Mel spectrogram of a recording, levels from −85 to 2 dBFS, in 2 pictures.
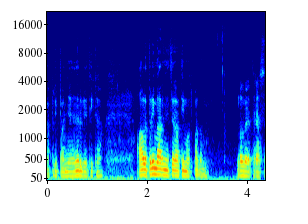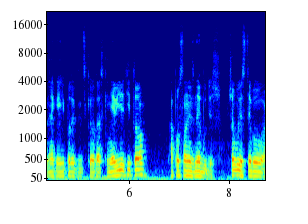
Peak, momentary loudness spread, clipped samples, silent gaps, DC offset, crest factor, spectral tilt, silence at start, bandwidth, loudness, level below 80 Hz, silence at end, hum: -8 dBFS; 13 LU; under 0.1%; none; under 0.1%; 18 dB; -9.5 dB/octave; 0 s; 12.5 kHz; -26 LUFS; -50 dBFS; 0 s; none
